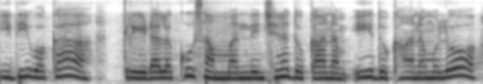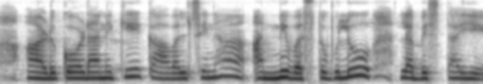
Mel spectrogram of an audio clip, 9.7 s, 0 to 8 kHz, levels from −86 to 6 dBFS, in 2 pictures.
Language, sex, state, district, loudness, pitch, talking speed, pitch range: Telugu, female, Andhra Pradesh, Guntur, -14 LUFS, 220 Hz, 80 wpm, 210-245 Hz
